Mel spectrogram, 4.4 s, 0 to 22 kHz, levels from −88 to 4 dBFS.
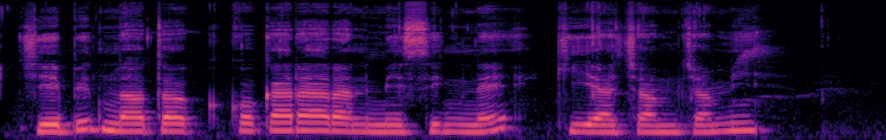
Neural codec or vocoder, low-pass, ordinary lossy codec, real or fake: none; none; none; real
